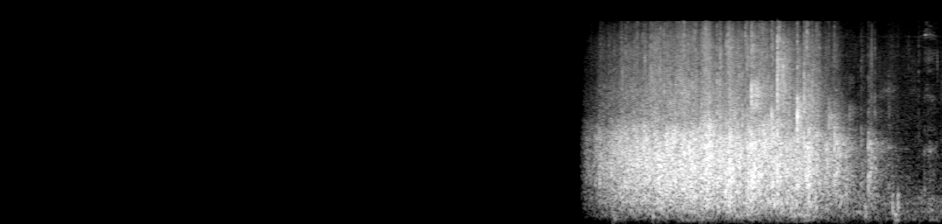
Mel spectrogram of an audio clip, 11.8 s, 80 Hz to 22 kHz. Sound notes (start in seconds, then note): 7.2 audience applauding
